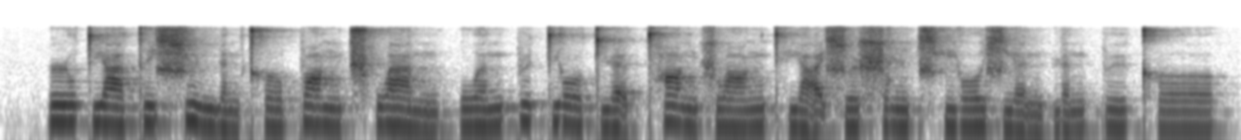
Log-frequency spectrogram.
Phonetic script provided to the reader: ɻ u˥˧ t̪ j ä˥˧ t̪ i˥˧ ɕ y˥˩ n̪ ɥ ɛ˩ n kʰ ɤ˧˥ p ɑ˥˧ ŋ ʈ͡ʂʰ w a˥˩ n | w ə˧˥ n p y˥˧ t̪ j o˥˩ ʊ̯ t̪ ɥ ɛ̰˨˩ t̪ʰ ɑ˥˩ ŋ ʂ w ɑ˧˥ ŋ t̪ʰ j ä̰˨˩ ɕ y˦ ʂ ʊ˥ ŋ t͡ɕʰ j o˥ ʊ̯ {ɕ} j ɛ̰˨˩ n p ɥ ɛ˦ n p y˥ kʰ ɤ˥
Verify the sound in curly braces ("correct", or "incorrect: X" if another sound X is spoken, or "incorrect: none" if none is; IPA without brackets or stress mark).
correct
